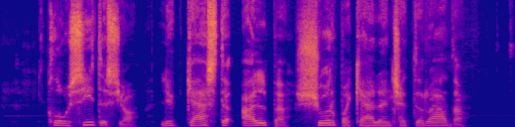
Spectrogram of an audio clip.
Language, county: Lithuanian, Kaunas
